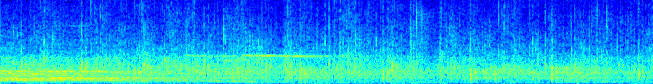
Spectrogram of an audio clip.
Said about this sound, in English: Come on now, that's pretty exciting. That was not that good of a cheer right there. Come on, like that.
